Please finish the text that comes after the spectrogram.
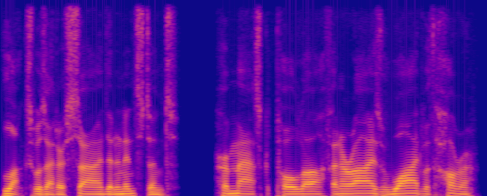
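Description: A man's voice: low voice, flat delivery, normal speed, smooth, no echo, clean studio sound. A man reading scripted fiction as an audiobook narrator.

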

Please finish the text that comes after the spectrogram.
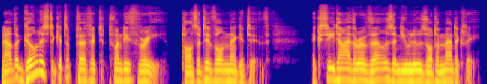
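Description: Man acting a patient mentor, raised pitch. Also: fairly quick, no room sound, clean studio sound, lightly acted. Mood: patient, teasing. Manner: instructive, pointed. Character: male master, patient affectionate mentor to a boy.

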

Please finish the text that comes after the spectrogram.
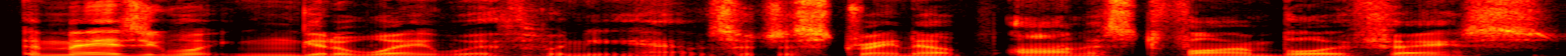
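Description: A man's voice: low voice, expressive, fast talker, creaky, darkish tone, no echo, clean studio sound. A man voicing a mischievous Jedi master with a breezy, teasing, mock-innocent farm-boy manner in an audiobook story.

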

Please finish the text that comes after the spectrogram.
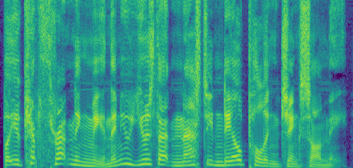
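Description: A man's voice: sits high, very animated, fairly quick, no echo, studio quality, pitched above the performer's own voice. A man voicing a prickly, defensive schoolgirl in an audiobook story, snappish and accusing.

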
